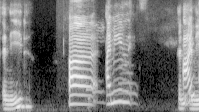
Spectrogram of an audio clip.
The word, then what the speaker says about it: Ennead: What it's Ennead? I mean, I Ennead.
